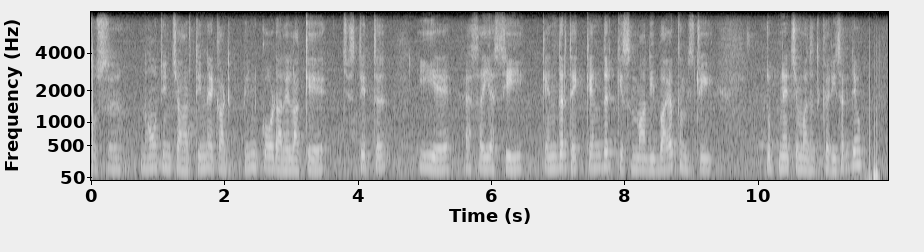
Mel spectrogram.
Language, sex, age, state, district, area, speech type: Dogri, male, 18-30, Jammu and Kashmir, Reasi, rural, read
